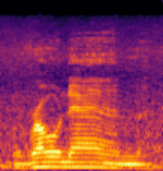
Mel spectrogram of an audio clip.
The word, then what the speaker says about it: Ronan: of the comic Geeks like to mispronounce what you can clearly read is ronin you know Ronan but Ronin the accuser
